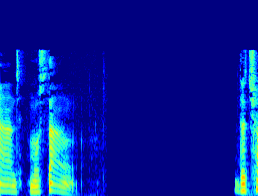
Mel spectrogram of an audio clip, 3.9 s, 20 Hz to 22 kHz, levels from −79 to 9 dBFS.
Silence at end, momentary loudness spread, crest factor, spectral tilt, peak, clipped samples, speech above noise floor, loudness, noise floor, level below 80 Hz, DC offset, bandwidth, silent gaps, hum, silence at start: 0 s; 15 LU; 24 dB; -4 dB/octave; -4 dBFS; under 0.1%; 57 dB; -25 LUFS; -82 dBFS; -64 dBFS; under 0.1%; 8 kHz; none; 60 Hz at -65 dBFS; 0 s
